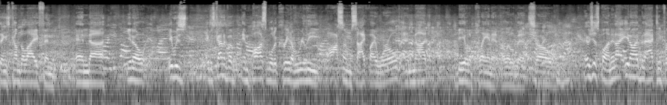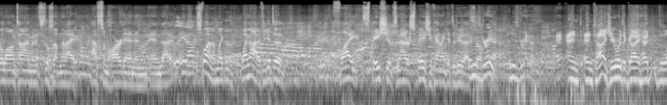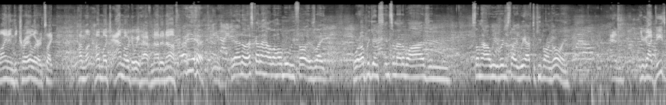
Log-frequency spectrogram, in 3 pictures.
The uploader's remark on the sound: Here is a red carpet that I covered at the Tribeca Festival for short sci-fi films called Into The Void.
